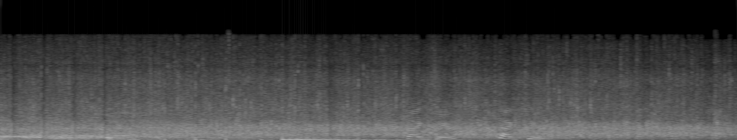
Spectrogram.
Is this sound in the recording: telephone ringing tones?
no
